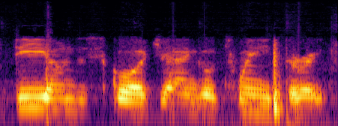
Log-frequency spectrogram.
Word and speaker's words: D_Django23: D_Django23. The D is silent.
